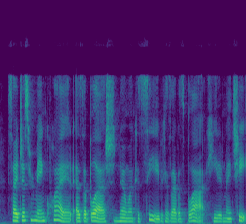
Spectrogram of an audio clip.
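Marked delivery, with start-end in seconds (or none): none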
